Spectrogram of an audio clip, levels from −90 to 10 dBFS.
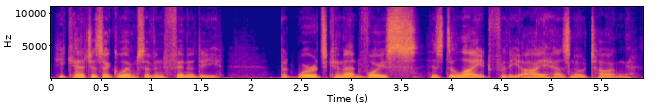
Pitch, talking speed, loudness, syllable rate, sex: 110 Hz, 180 wpm, -16 LUFS, 5.3 syllables/s, male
